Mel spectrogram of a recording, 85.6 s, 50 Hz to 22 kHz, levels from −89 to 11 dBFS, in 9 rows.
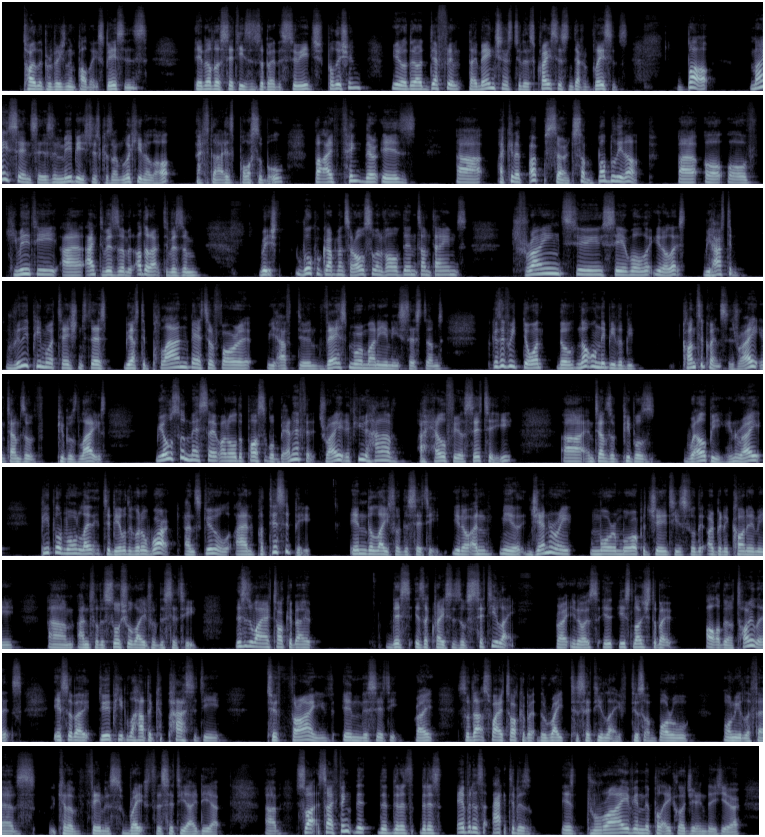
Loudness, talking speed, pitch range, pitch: -27 LUFS, 190 wpm, 130-170 Hz, 150 Hz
